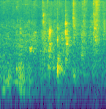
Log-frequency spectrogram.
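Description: Sheets of paper being shuffled and lifted at a lectern, a run of short crisp rustles and clicks.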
